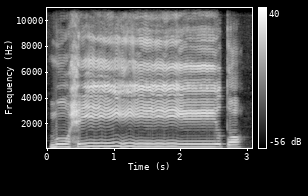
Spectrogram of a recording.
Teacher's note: ত কলকলার হরফ উপরের দিকে ধাবিত করে ধাক্কা দিয়ে সাকিন করে ফেলব,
